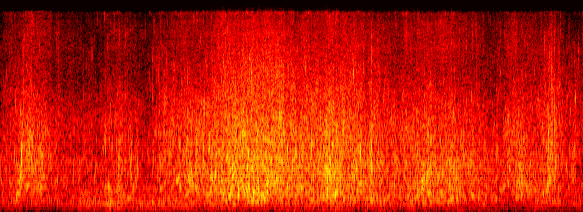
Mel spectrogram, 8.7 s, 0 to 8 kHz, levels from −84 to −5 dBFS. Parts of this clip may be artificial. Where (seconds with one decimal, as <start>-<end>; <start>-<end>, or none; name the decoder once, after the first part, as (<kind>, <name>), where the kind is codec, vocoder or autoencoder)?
0.6-1.2 (codec, SNAC)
